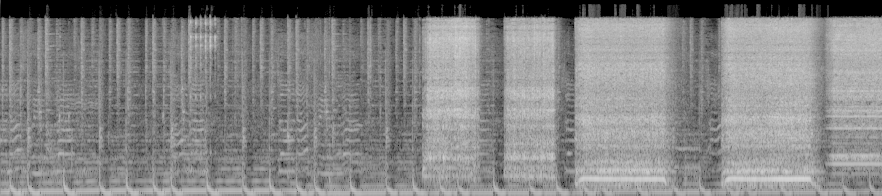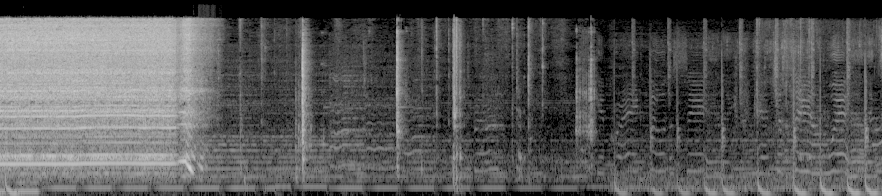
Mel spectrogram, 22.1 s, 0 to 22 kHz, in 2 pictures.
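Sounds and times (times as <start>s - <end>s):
electric blender motor: 5.2s - 13.7s.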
